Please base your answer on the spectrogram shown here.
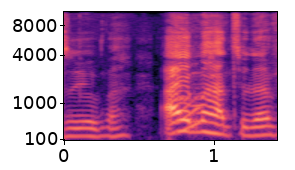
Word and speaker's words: Yoruba: is not Yoruba. Are you okay? It's Yoruba. It's okay. Okay. And my husband is Yoruba, so have no fear. It's Yoruba.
